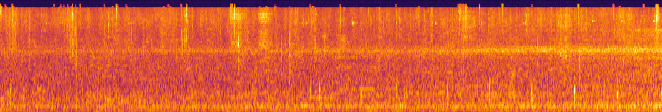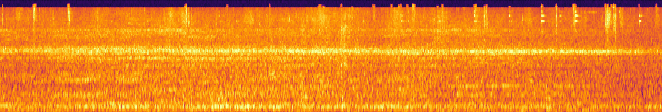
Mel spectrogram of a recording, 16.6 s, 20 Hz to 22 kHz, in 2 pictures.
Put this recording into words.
Die Herrengasse liegt Mitten im Zentrum von Graz und ist die größte Einkaufsstraße. Die Aufnahme wurde exakt in der Mitte der Herrengasse mit einem H2n zoom gemacht.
